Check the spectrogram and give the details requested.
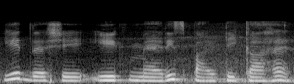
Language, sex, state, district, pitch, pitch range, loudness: Hindi, female, Rajasthan, Bikaner, 185 Hz, 175-195 Hz, -15 LUFS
